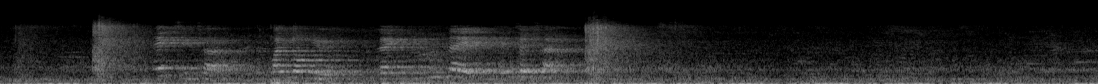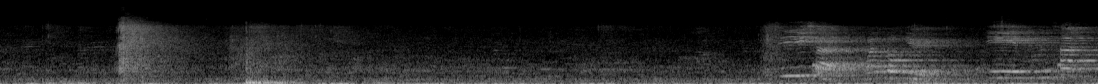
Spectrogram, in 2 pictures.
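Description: Feet shuffle and tap softly on a wooden floor in a large echoing hall.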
